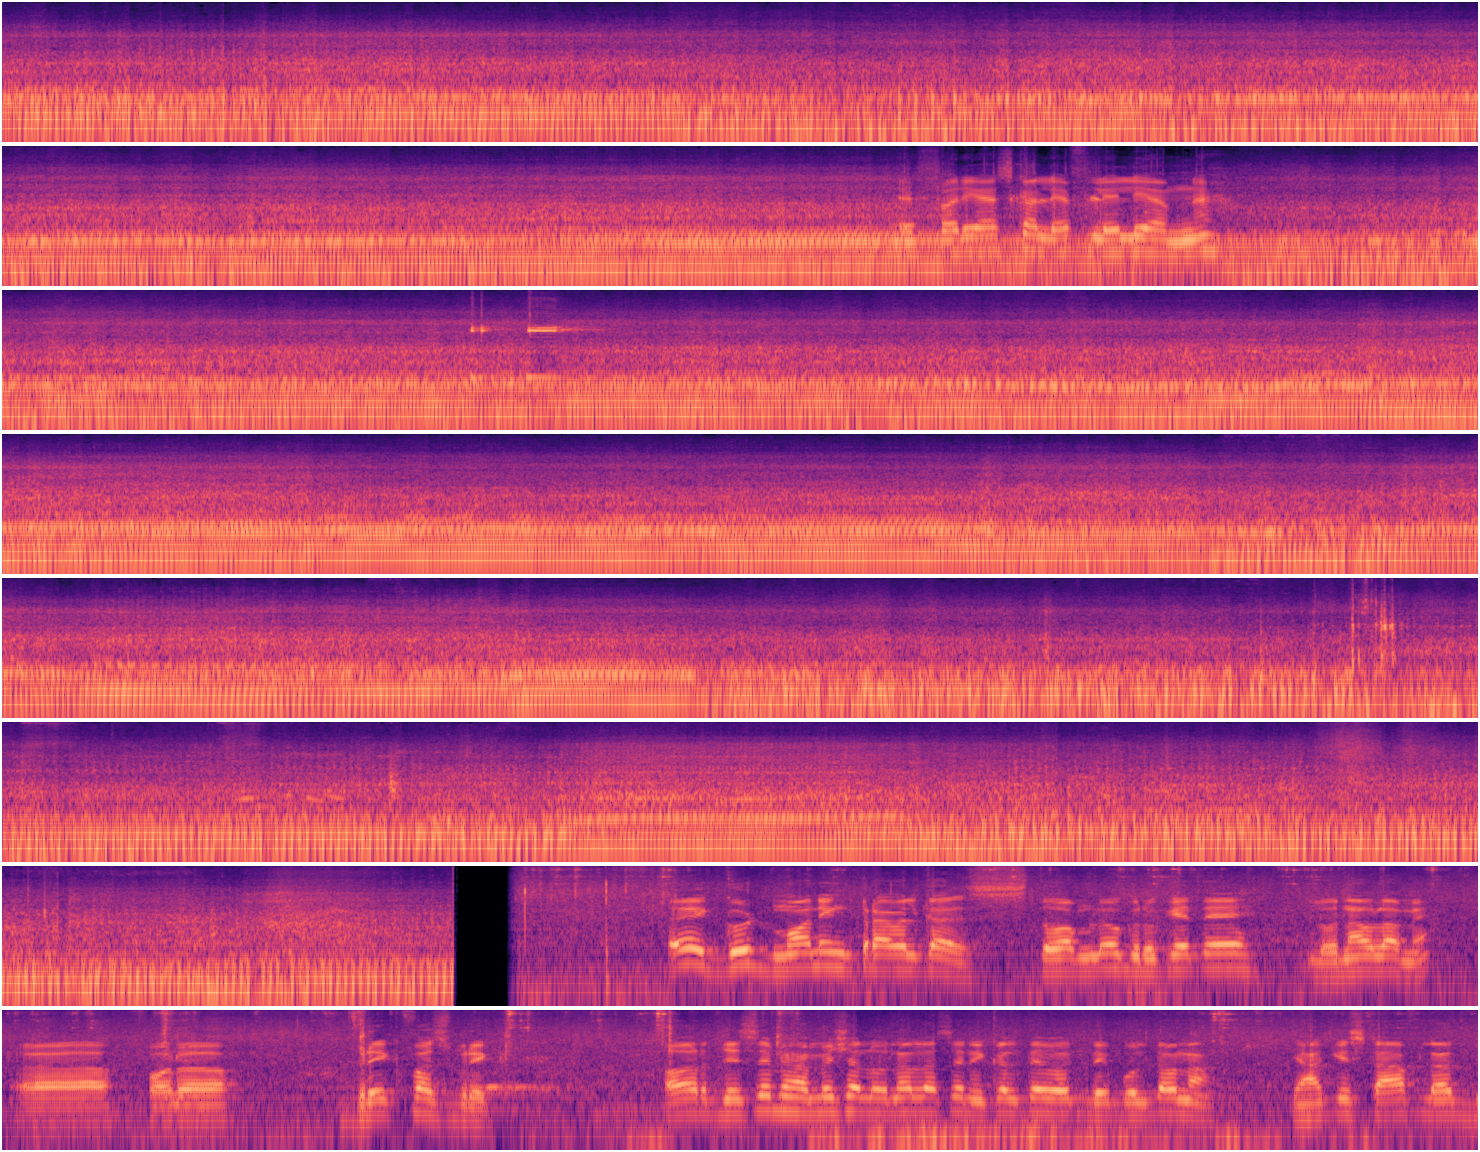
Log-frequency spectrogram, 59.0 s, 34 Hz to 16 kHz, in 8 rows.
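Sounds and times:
motorcycle engine revving: 0:00.0 - 0:46.6.

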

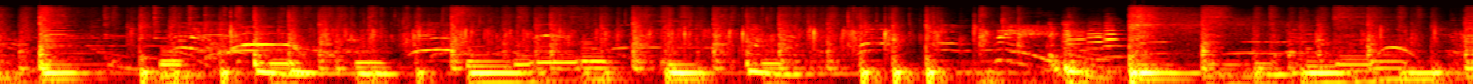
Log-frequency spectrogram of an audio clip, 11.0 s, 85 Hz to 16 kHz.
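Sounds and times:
electric bass notes: 0:00.0 - 0:06.3, 0:08.0 - 0:11.0
jazz band playing: 0:00.0 - 0:11.0
pitch-bending lead line: 0:00.3 - 0:06.5.

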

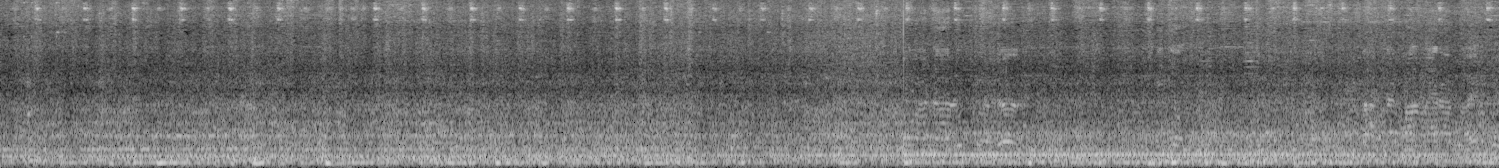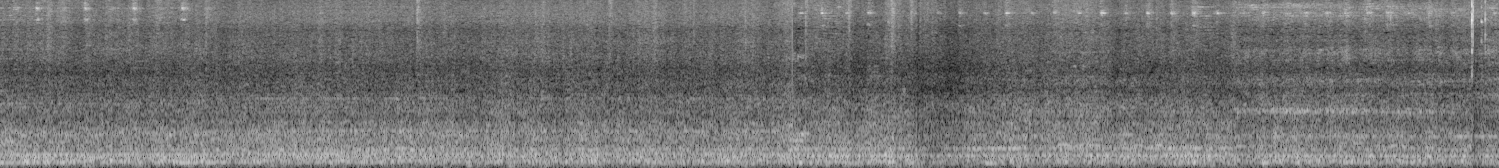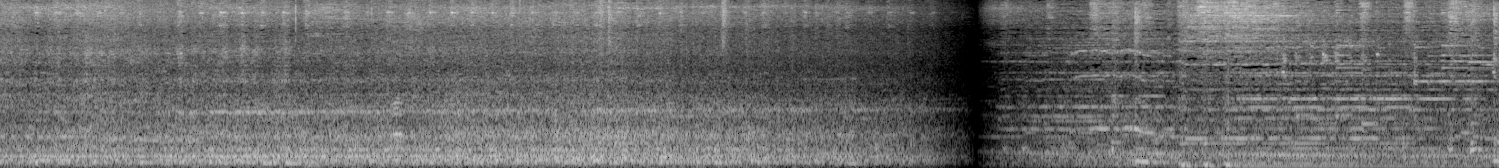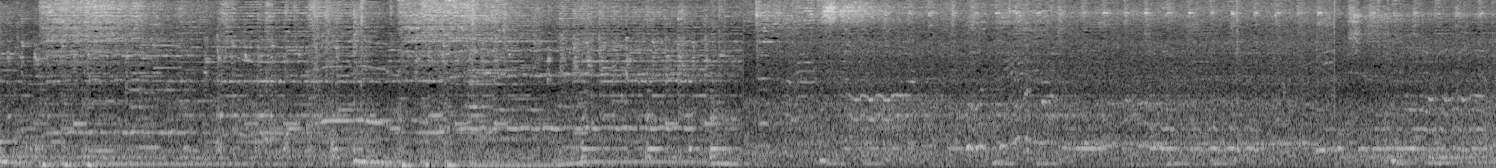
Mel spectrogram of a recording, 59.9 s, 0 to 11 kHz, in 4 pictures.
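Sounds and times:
tyre and road rumble: 0:00.0 - 0:39.6
diesel engine drone: 0:00.0 - 0:59.9.

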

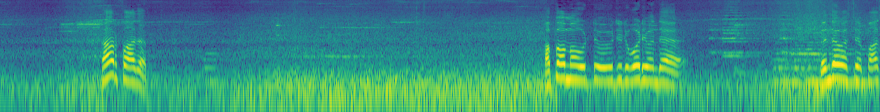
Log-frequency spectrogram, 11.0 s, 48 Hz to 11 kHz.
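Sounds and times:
traffic on a wet street: 0:00.0 - 0:11.0.

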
